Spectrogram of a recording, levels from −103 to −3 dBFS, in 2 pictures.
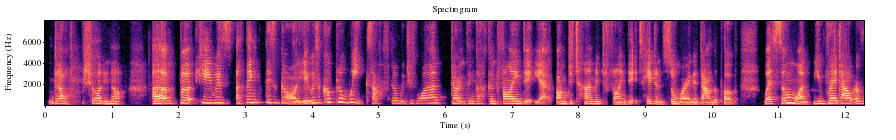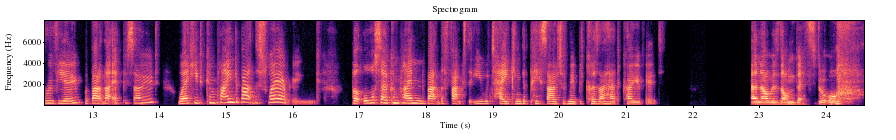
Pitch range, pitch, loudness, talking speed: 195-255 Hz, 225 Hz, -15 LUFS, 205 wpm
